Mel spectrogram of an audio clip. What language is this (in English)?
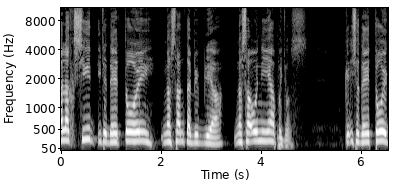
Filipino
